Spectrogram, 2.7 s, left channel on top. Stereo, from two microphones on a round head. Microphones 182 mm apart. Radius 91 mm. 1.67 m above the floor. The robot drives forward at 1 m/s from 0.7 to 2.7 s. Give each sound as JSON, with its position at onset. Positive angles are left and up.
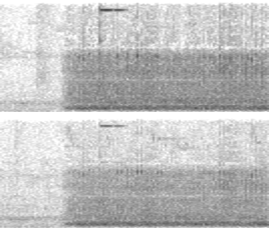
{"t": 1.0, "sound": "a bell", "side_deg": 70}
